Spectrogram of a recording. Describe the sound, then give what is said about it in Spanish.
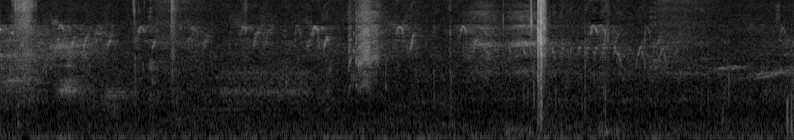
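A parrot lets out a few brief, sharp squawks and chirps, spaced apart and fairly faint against a steady background hiss, with no one talking. “¿Cómo le, cómo le enseñas al perico a hacer eso, güey?”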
